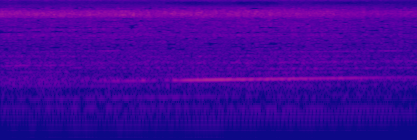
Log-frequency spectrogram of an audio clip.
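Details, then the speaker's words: Brand-new Electrolux front-load washer at high-speed spin: a steady, even, jet-like whoosh with a faint rising whine and no knocking or scraping. The owner worried it was too loud, but this is normal spin noise. "Uh, so the sound I assume that they're concerned with is the high RPMs of the sound."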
